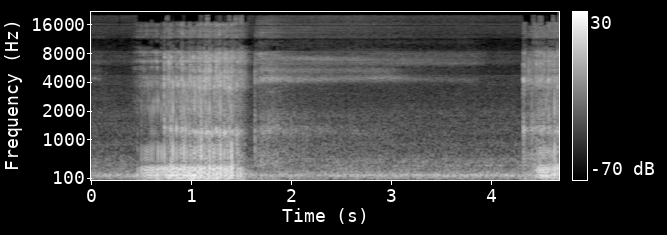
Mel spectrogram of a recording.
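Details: Indian man snoring loudly: a coarse, rattling snore on breathing in, a quieter breath out, then the next snore begins; heavy snoring.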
